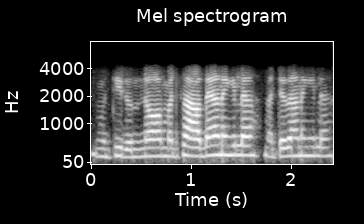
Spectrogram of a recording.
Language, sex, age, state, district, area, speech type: Malayalam, female, 30-45, Kerala, Ernakulam, rural, conversation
